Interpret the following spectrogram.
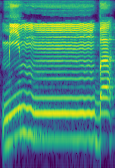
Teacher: Atau secara sederhana mengganti suara N menjadi suara M. Artinya tadi dibaca N min ba, sekarang berubah menjadi mim ba atau dibaca M. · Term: iqlab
